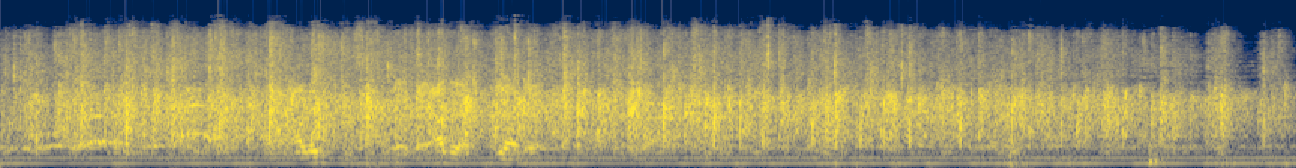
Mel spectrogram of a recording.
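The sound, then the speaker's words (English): A live audience at a live show claps steadily for several seconds in a round of applause for the panel, a dense, even wash of many hands with no single claps standing out, plus a constant low electrical hum underneath. “But for now, please, a round of applause for our panel.”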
